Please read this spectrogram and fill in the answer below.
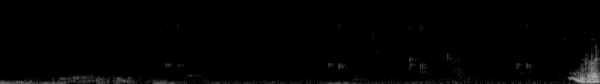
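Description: A few short, sharp computer mouse clicks, spaced a second or more apart.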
